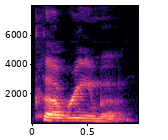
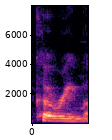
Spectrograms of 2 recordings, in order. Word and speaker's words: Karima: Now, Karima Khadijah Zawaja Bazil, she said her name is pronounced Karima. Okay. Like Karima. Okay, now we got that now.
